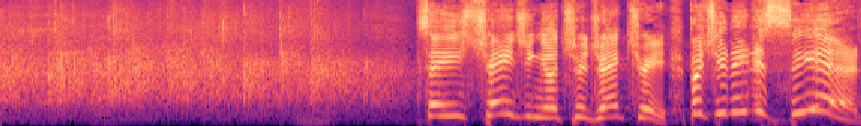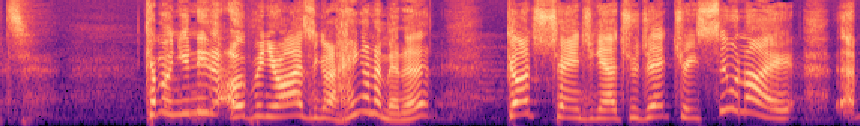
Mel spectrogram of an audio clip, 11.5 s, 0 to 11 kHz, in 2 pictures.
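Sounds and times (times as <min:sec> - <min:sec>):
audience applauding: 0:00.0 - 0:02.8
speech: 0:02.8 - 0:06.1, 0:06.7 - 0:11.4.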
